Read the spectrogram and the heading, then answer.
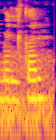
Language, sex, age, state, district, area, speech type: Urdu, female, 45-60, Delhi, Central Delhi, urban, spontaneous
